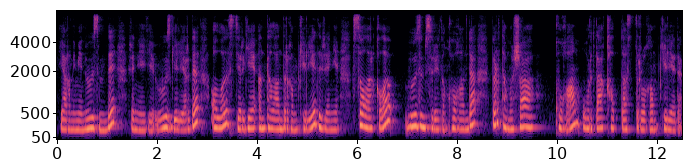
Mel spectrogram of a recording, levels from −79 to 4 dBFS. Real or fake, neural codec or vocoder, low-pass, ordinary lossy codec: real; none; 7.2 kHz; none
